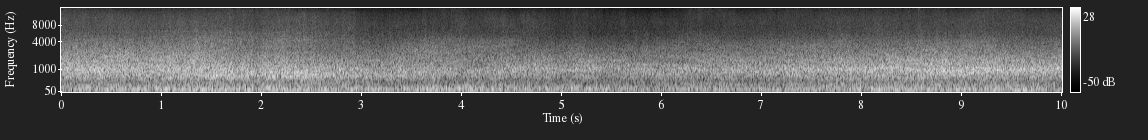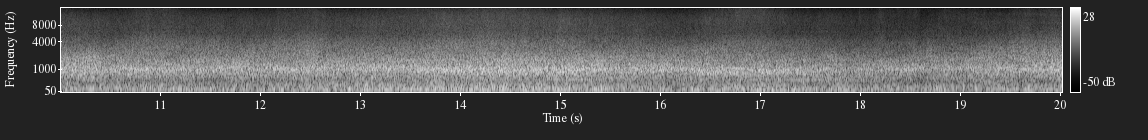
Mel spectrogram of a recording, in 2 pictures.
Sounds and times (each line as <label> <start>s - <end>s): busy highway 0.0s - 20.0s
